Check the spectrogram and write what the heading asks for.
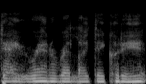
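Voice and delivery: agitated, worked-up man ranting and screaming. Retelling how the man kept screaming at the kids: imitating a man screaming. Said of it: "just screaming. He's like".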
